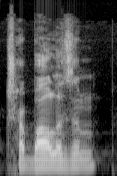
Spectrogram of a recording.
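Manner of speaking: "tribalism" tried softly as try-BALL-ism; unsure mispronunciation. Real, not acted. Vlogger checking his own word, unsure mispronunciation. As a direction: test out "tribalism" with an open "ball" middle. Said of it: "I don't even know if I said that right".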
